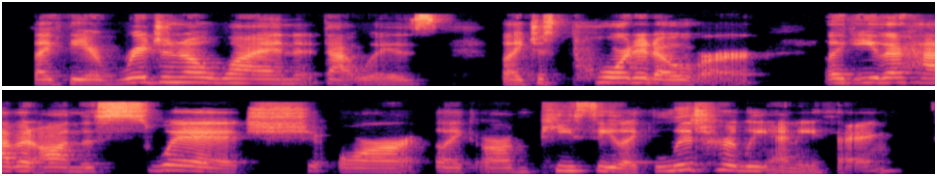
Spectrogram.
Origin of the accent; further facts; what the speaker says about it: Canada; I'm from Canada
